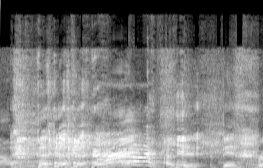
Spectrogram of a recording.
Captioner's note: group laughs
